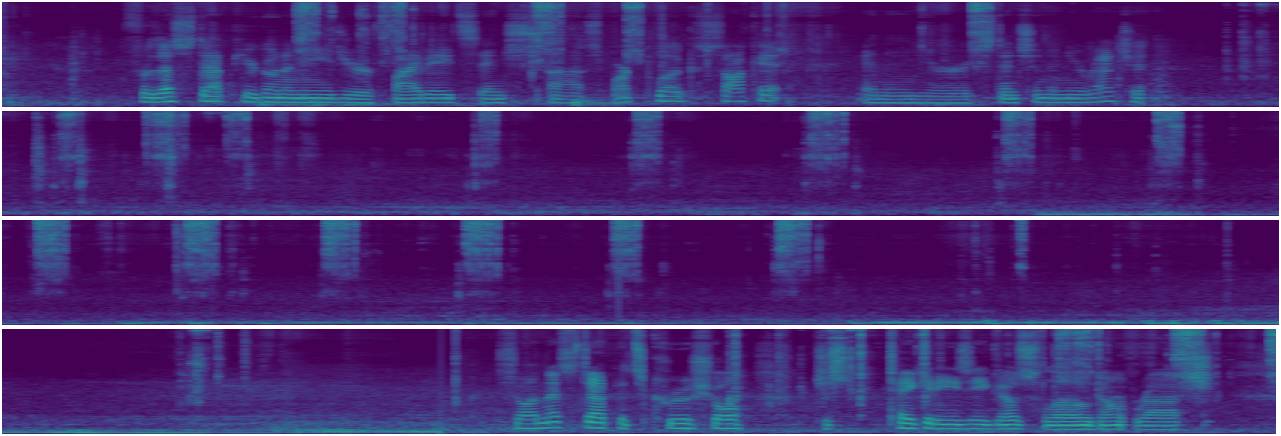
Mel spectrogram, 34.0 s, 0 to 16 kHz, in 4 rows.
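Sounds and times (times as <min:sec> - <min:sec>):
ratchet clicking: 0:01.9 - 0:05.5, 0:08.2 - 0:10.7, 0:11.6 - 0:12.0, 0:12.6 - 0:14.4, 0:15.1 - 0:25.4, 0:26.6 - 0:27.4, 0:30.4 - 0:34.0
low rumble: 0:15.4 - 0:29.0.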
